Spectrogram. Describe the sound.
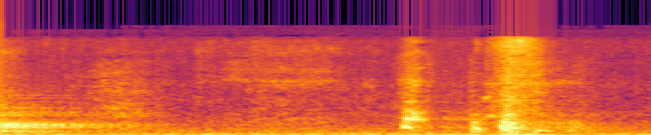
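Someone with a head cold lets out a sneeze-like outburst: two quick, breathy bursts close together, the second louder, after a quiet stretch with a little talk at the start.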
